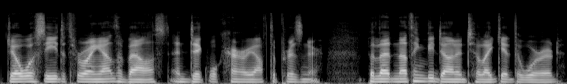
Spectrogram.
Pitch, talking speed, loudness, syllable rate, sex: 120 Hz, 265 wpm, -18 LUFS, 6.4 syllables/s, male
